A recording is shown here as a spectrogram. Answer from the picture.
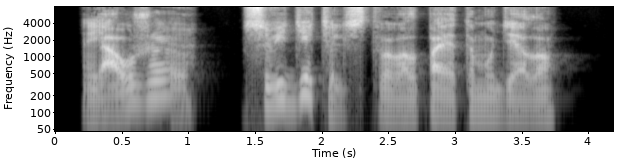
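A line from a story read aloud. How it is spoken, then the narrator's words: Calm. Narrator (Russian): спокойно сказал он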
